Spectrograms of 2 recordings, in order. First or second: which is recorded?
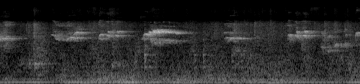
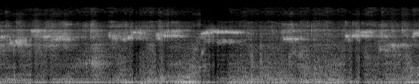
first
